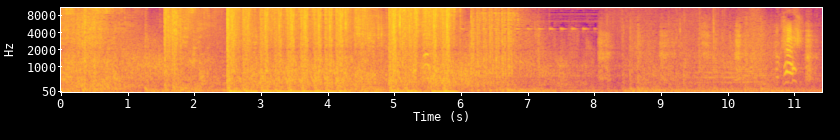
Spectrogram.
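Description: Heavy gunfire in the video game Mass Effect: Andromeda, dense bursts of automatic fire and booming shots crowding the middle of the clip, loud and close, with shouted voices and game sounds around it.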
